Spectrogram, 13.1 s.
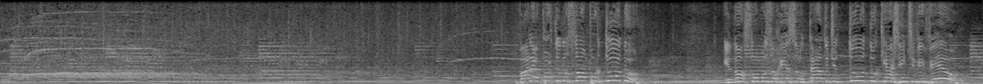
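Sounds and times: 
audience applause for a performer at a live event: 0.0 - 9.7
speech: 9.6 - 13.1.

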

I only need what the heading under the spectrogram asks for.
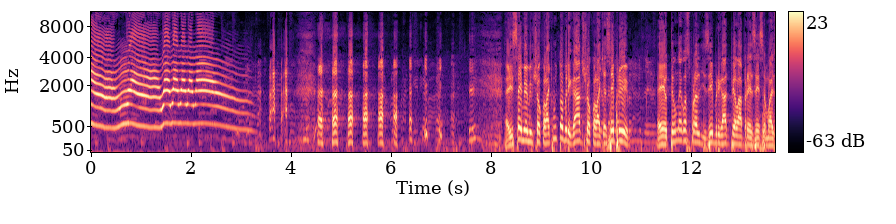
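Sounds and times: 
person imitating a cat meowing: 0.0 - 3.2
person laughing: 1.9 - 7.8
speech: 4.5 - 6.5, 8.3 - 13.6.

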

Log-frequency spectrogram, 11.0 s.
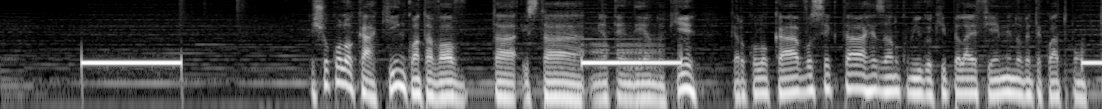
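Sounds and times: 
telephone ringback tone while a call is placed: 0.8 - 1.9, 5.8 - 6.8, 10.8 - 11.0
speech: 3.1 - 11.0.

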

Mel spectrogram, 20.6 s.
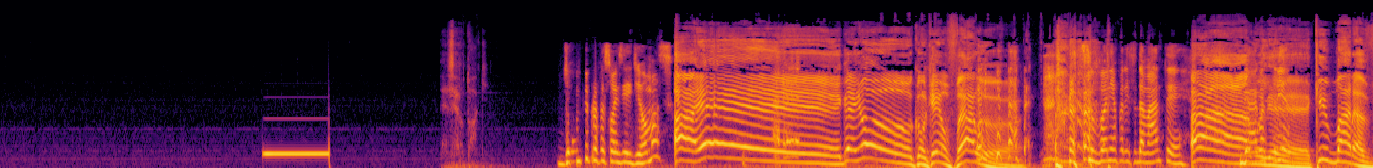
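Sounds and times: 
telephone ringing tone during a call to a radio listener for a prize: 3.9 - 5.0
speech: 8.4 - 10.9, 12.6 - 15.4, 16.0 - 20.5
laughter: 10.1 - 16.8, 17.9 - 20.5.

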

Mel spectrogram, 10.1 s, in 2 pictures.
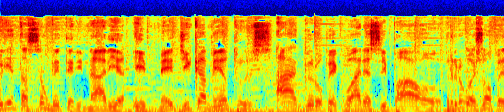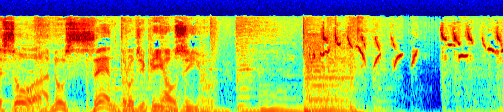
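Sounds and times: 
speech: 0.0 - 7.3
small bird singing: 8.1 - 10.0.

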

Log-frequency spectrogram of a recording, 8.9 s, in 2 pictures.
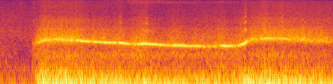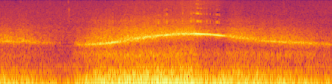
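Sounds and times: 
low rumble: 0.4 - 8.8
voice imitating howling wind: 0.5 - 8.8.

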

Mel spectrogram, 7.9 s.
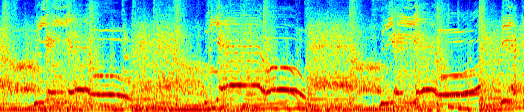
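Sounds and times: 
concert crowd cheering and yelling: 0.0 - 7.8
music: 0.0 - 7.8
speech: 0.5 - 1.2
person singing: 0.5 - 2.0, 3.1 - 4.6, 5.7 - 7.8.

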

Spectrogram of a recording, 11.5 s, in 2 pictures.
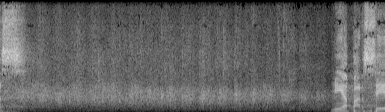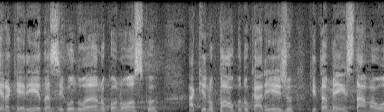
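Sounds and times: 
speech: 0.0 - 0.2, 5.0 - 11.5
applause: 0.0 - 5.6.

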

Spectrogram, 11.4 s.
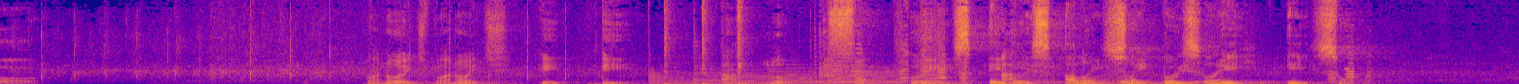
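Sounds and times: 
audience applause: 0.0 - 4.4
speech: 2.8 - 10.3.

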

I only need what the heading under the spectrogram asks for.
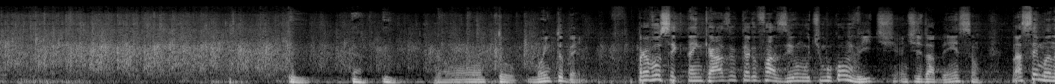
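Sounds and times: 
audience applause: 0.0 - 6.4
speech: 2.9 - 10.5.

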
